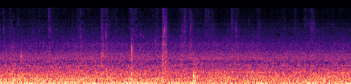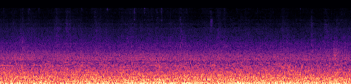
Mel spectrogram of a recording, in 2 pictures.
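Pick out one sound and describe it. Footsteps tap on wet paving stones.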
